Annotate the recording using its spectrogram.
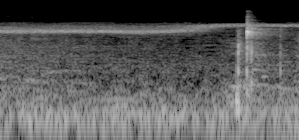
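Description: Steady high-pitched buzzing of insects, with a sharp knock near the end as the cricket ball bounces on the concrete practice pitch.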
